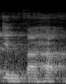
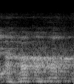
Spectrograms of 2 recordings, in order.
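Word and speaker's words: انتهى: Alif ha ini bacanya intaha, jangan pian baca aha.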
